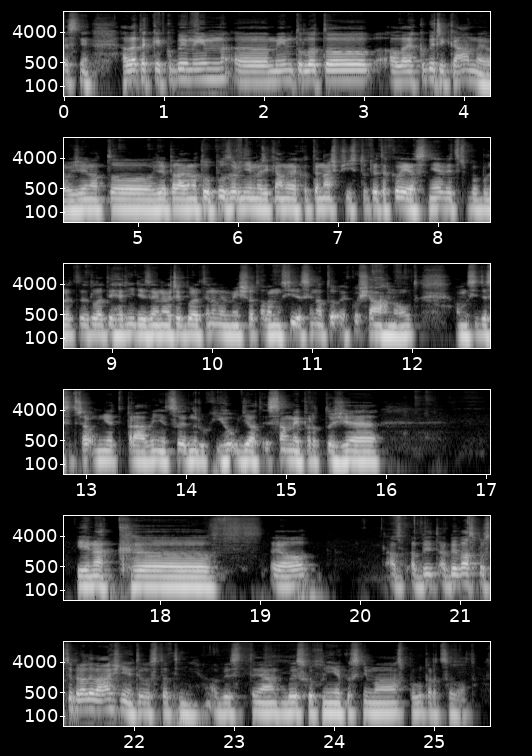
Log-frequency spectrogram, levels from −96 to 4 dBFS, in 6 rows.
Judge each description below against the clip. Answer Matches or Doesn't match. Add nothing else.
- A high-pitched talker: Doesn't match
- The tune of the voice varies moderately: Doesn't match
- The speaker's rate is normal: Doesn't match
